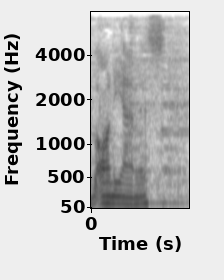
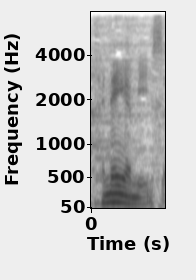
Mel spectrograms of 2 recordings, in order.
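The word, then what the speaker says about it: Honnêamise: When Teletoon was first promoting these films, they would consistently mispronounce Wings of Aniamis as Wings of Hanaamis, and unfortunately that seemed to have a very big impact on me, because I mispronounced it that way for this entire episode.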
